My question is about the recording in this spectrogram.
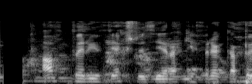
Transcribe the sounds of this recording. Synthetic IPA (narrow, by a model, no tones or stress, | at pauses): avkʰvɛɾjʏfjɛkst̪ʏθjɛɾɛhcɪfɾɛːkapʏ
